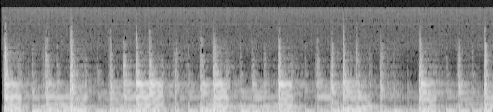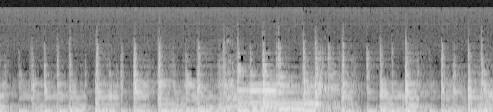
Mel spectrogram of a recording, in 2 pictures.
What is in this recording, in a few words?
Bass Solo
